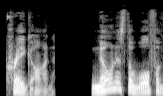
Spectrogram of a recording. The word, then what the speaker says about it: Cregan: of a gangster to be honest Taylor's kraan pronounced craigon known as The Wolf of the North in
